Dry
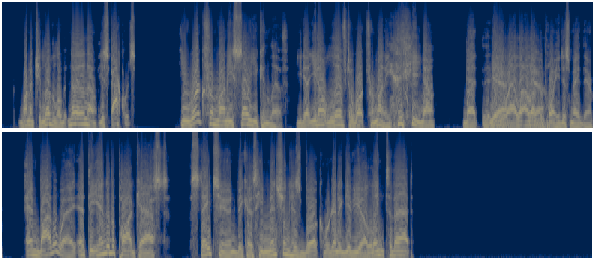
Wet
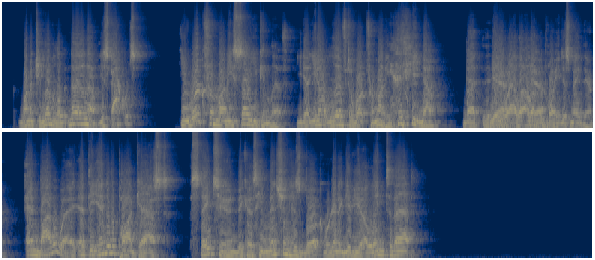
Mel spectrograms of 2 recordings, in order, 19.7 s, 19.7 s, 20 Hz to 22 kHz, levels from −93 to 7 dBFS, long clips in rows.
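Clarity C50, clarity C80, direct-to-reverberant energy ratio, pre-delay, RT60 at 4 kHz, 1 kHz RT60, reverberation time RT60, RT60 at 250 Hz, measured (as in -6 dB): 11.0 dB, 14.5 dB, 6.0 dB, 5 ms, 0.55 s, 0.60 s, 0.60 s, 0.60 s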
